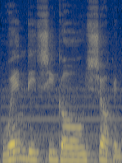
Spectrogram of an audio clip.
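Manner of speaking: very slow, careful question; slow model question. Shown as a demonstration. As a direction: spell it out slowly for the class. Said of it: "Entonces, ¿cuándo?".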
